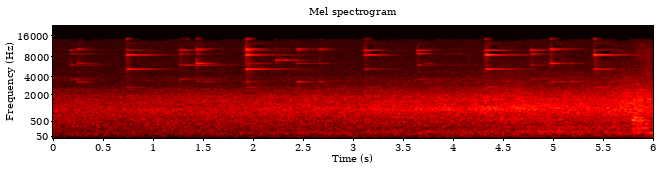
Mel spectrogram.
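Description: Metal tube wind chimes ringing in a breeze, clear high tones struck irregularly about twice a second, each ringing on and fading, over a soft steady hiss.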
